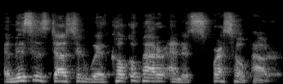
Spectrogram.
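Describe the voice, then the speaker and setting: Brisk and mid-range with lively intonation, a male chocolatier joins a livestream video call as a guest. He talks about his chocolates enthusiastically and in detail, casual in tone and often restarting.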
